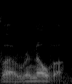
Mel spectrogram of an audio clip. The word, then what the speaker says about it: Renovo: In one of the sections that were surveyed, and this is up around, I think, the village of Renova, which is actually spelled Renovo, but you don't want to pronounce it that way.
